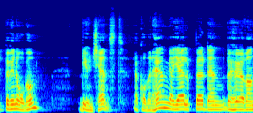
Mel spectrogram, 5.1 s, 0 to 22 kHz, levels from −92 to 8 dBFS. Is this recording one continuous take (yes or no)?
no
